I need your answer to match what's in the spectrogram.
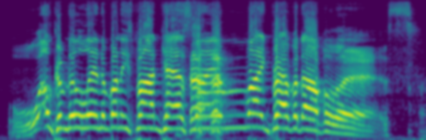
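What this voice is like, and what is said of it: Game show host voice. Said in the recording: “My game show voice is never smart”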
